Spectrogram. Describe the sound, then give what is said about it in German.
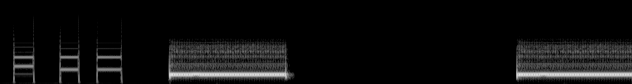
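A telephone being dialed and then ringing: three short, evenly spaced dial beeps, then two long, steady ringing tones separated by a long silence. The tones are clean and loud, with no voices. “Schließlich wählt Richard die Nummer von Markus.”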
